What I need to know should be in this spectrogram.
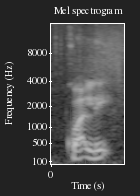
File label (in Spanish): "bueno", Mexicano Temixco Xoxocotla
